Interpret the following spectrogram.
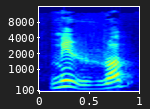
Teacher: دم، میم رو زیر مر، رو با زبر رب، مر رب، یہاں پہ بھی ادغام کا قانون آئے گا کیونکہ نون ساکن کے بعد رو آیا ہے مگر گنہ نہیں ہوگا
